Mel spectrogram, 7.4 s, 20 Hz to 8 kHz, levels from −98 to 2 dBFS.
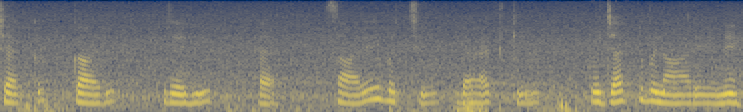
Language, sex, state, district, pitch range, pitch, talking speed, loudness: Punjabi, female, Punjab, Pathankot, 190-215 Hz, 200 Hz, 95 wpm, -18 LUFS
